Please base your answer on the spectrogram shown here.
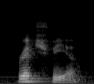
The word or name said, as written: Richview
